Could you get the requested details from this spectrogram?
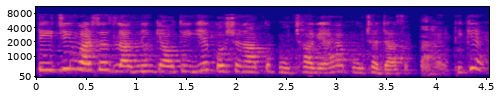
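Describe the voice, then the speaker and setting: A woman's voice: high-pitched, brisk, muffled recording, faint music behind. A young woman teaching an exam-prep lecture, explaining step by step and asking checking questions.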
